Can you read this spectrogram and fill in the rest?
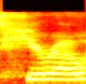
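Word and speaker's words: Heuro: It's Hero Health. So H-E-U-R-O Health. And it's a play on words for the word hero, like, you know, you're my hero, but it's spelled like heuristic, and that word means enabling a person to learn and discover for themselves. So that's why it's called Hero Health.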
